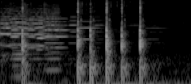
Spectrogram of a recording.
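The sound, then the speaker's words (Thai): Knocking on a door: a quick series of sharp, hollow thumps in a steady rhythm, after one earlier softer thud, over a sustained tonal background. “จากนั้นเจ้าแมวก็วิ่งตุ๊บตุ๊บตับตับขึ้นไปที่ชั้นบน ไปเคาะประตู”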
